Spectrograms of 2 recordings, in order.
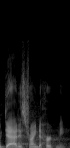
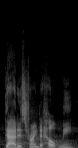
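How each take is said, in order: First: Falling, accusing tone on HURT; mistrustful child. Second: Lifted, open tone ending on a rise; trusting child. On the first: Son now suspecting his dad, lightly imitated accusation. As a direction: voice a child's suspicion, ending in a fall. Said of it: "It has moved from a". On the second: Son trusting that dad means well, higher and open. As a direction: voice a child's trust, raised in pitch. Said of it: "a posture of". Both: Retold or imitated.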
